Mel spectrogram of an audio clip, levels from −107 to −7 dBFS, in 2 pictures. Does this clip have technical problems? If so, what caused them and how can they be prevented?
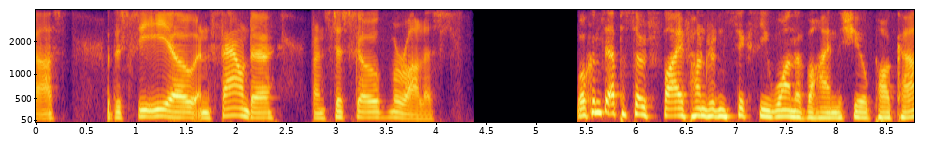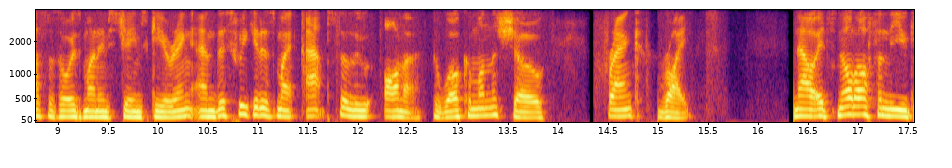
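Yes. The speech shows three kinds of voice-activity faults, heard through a G.711 A-law call path with nothing above 4 kHz, which fits a 64 kbps narrowband link.

Comfort noise in place of the background appears from 0.26 to 1.02 s, about 560 ms in total, and again from 7.16 to 7.24 s. In these pauses the real room tone gives way to a flat, featureless hiss. In the second instance the background sits about 32 dB below the loud passages and shifts by about 1 dB. This is likely discontinuous transmission: the sender stops transmitting during pauses, and the receiver synthesises shaped noise to fill the gap. Prevention: disable DTX, or use a comfort-noise generator that tracks the background spectrum more closely.

Sound dropped by the voice detector occurs at 0.92 to 1.02 s, where 100 ms of sound is lost, and at 9.64 to 9.66 s, a 20 ms loss. 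At both points the speech gives way to comfort noise. The likely cause is that the sender's detector classed quiet trailing speech as background and stopped transmitting before the sound ended. Prevention: lower the detection threshold or add a longer hangover time after speech.

Sound chopped by the voice detector runs from 2.46 to 5.42 s, with about 1.8 s replaced, and from 11.78 to 16.36 s, with about 1.76 s replaced. Across both stretches, syllables and word edges cut in and out. This is likely the detector toggling repeatedly between transmit and silence. Prevention: add hysteresis and hangover to the detector, or turn off DTX for this link.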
